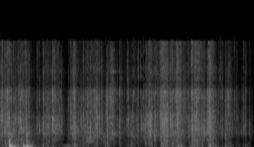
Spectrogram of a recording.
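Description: Plastic bags of piston rings crinkling and rustling continuously as they are handled and opened by hand.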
